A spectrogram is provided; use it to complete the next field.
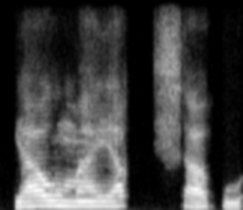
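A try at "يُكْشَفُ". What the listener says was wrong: Masih yak bacanya. Harusnya bukan yak. Bukan. Lihat harokatnya yuk. yuk.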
